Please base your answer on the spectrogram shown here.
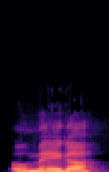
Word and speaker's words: Omega: repeat sigh and finally Omega Omega is big o mega o as opposed to micro or Omicron mega o is long like the O in open please repeat Omega o the first letter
